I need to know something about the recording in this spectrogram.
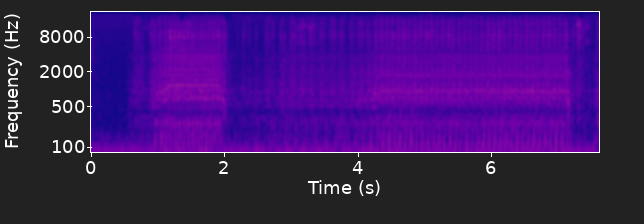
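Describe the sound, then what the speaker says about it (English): A sewing machine stitches a fabric seam for a sling pack, running in steady bursts with brief pauses near one and seven and a half seconds, close and continuous. "So sewing with the seam allowance given in the pattern."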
